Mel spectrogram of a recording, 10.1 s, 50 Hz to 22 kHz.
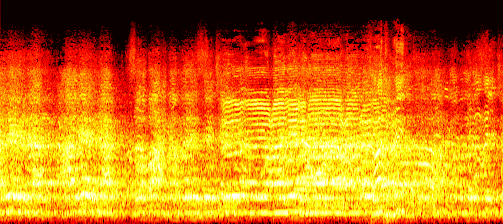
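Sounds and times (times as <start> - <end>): men chanting: 0.0 - 9.4.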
